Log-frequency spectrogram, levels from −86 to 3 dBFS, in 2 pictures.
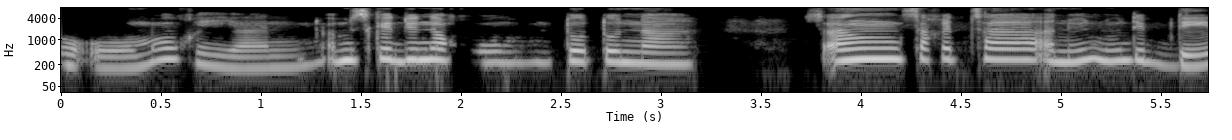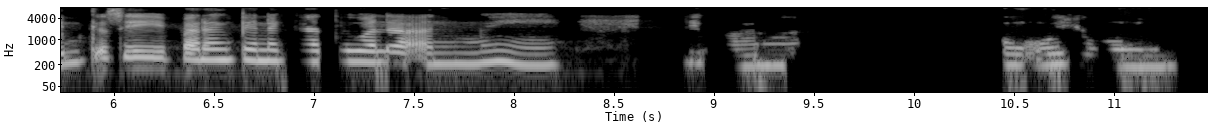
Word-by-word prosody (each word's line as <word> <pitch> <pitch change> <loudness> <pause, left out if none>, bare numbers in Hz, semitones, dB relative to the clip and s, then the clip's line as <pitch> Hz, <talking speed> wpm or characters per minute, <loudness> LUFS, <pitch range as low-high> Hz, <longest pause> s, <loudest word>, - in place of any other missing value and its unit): Oo, 190 -4 -7 0.4
okey 200 -10 -7
'yan. 165 +1 -5 0.3
Miski 280 +2 +9
din 280 +1 +4
ako - - -15 0.3
natuto 245 +1 -2
na 215 -2 -2 0.6
sa - - -3
ang 280 +2 +6 0.2
sakit 285 -1 +2
sa 290 -1 +5 0.3
ano 245 - 0
eh - - 0
'no, 265 0 -1
dibdib, 210 -4 0
kasi 160 -1 -1
parang 275 0 +2
pinagkatiwalaan 250 -4 -2
mo 215 +2 -7
eh 205 -5 -7 0.6
'di 230 -1 -13
ba. 180 - -18 1.4
Oo 200 0 -9
'yon. 180 -3 -11
230 Hz, 130 wpm, -24 LUFS, 195-265 Hz, 1.4 s, Miski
